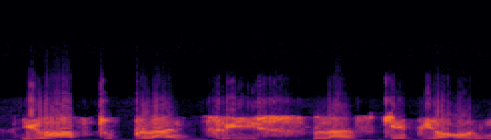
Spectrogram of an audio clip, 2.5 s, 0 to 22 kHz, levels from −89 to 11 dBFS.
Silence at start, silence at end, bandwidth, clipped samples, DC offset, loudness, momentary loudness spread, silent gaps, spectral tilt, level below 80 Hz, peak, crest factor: 0.1 s; 0 s; 13 kHz; under 0.1%; under 0.1%; -23 LUFS; 5 LU; none; 1 dB/octave; -62 dBFS; -8 dBFS; 18 dB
